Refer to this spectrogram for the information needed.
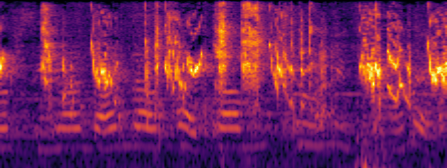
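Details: A happy budgerigar chirps in a dense, fast warbling chatter of high squeaky notes and short rising and falling twitters. A brief low thump is heard near the end.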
